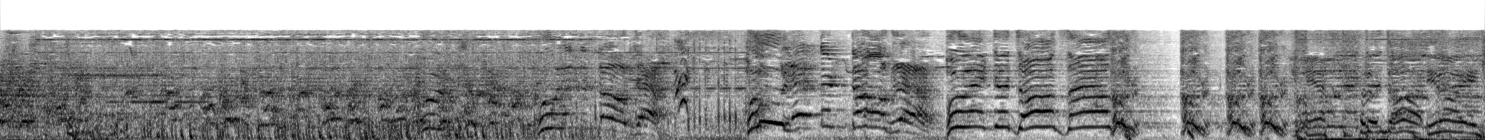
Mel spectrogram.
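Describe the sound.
A loud, upbeat pop chorus with a dense band and shouted group vocals, followed by rhythmic bursts of voices imitating dog barks in quick succession over the beat.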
